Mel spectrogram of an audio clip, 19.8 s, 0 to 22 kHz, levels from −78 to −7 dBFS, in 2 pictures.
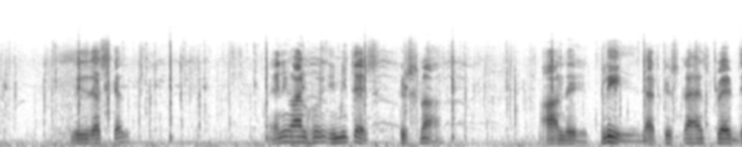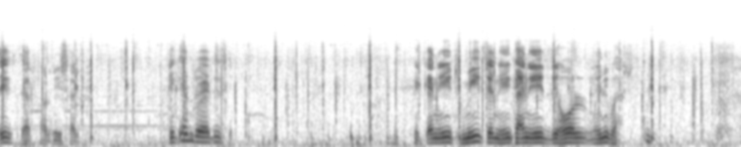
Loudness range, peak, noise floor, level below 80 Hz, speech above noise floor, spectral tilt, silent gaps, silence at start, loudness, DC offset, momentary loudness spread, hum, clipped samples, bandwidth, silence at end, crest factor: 6 LU; -6 dBFS; -52 dBFS; -56 dBFS; 21 dB; -4 dB/octave; none; 0 s; -31 LUFS; under 0.1%; 18 LU; none; under 0.1%; 16 kHz; 0 s; 28 dB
